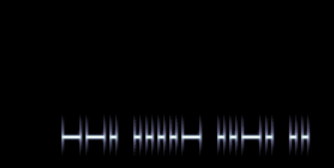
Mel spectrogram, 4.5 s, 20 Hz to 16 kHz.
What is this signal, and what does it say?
Morse code, heard as a keyed tone, about 15 wpm, 700 Hz. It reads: G4FI
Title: DXCC-100 Call Signs - 4 Characters - 15wpm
